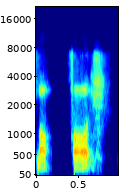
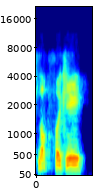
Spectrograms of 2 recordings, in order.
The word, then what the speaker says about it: Log4j: about log 4j or it should be actually pronounced as log forge but most people just pronounce it as log4j and so what is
